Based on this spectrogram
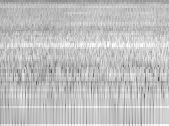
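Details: Lab three-phase induction motor coupled to DC compound machines, running single-phased with one phase switched open (zero current and watts in that phase), gives a loud steady growling hum with a heavy low drone.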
